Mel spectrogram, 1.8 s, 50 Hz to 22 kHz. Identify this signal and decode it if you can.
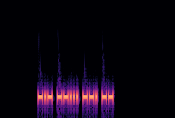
Morse code, heard as a keyed tone, about 77 wpm, 700 Hz. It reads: K7GM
